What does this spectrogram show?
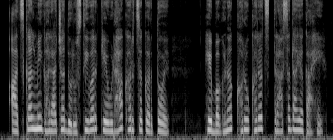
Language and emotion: Marathi, sad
